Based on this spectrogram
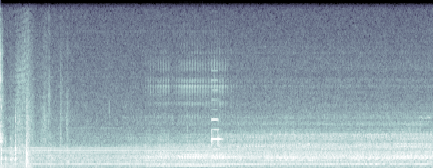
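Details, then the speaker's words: Dusty HP Media Center computer; power supply sounds like a cement mixer, steady whirring hum with thin high whine slowly growing louder. Noisy power supply fan, cause suspected. "That power supply sounds like a flippin' cement mixer. Now, could you imagine having to sit at your desk peacefully and that starts making that noise? That would drive you nuts."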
